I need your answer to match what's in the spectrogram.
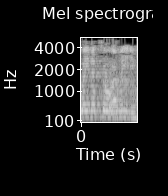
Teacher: هو بفتح التاء وإسكان الواو، وبعدها همزة مفتوحة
